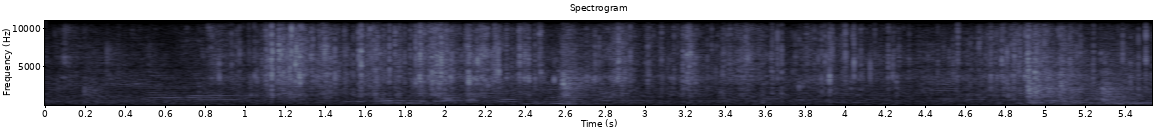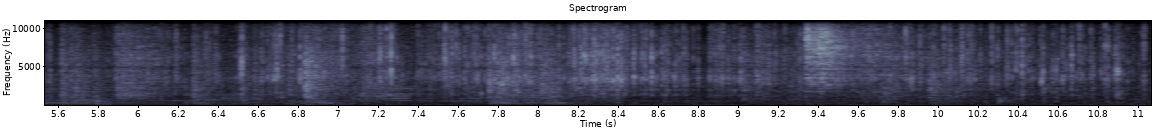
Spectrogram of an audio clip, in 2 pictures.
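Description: Paper wrapping rustles and crinkles in a man's hands.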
